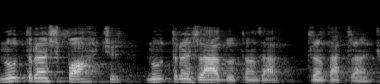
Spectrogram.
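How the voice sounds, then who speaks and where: A medium-pitched man speaks fairly slowly, with ordinary pitch variation, against noticeable background noise. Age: 60s. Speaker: lecturer on African philosophy. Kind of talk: lecture. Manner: halting, many repetitions and fillers.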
